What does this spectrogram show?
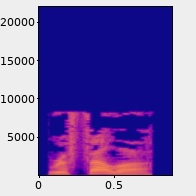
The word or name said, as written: rafela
